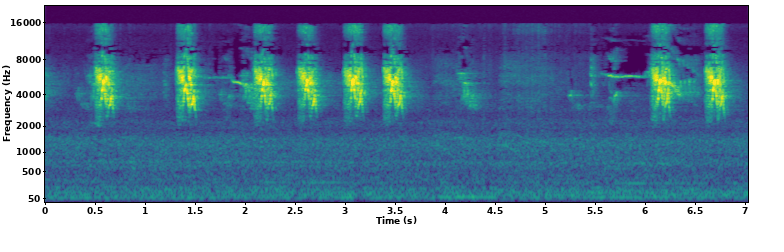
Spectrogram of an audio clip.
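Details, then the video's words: House sparrows singing with the rising sun: a rhythmic string of about eleven sharp, high chirps, a brief pause midway, then more chirps, over a low hum. "Sparrows Sound Effect | Sparrow Sounds | Beautiful Birds Singing | Sparrow Calls"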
